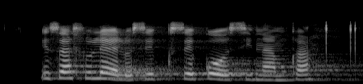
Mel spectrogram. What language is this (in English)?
South Ndebele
